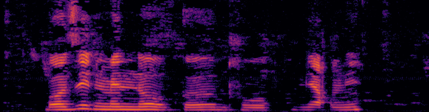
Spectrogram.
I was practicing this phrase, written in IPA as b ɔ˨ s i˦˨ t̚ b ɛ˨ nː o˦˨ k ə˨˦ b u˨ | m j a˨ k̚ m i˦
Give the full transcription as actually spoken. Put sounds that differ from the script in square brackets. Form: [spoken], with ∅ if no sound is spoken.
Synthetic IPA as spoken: b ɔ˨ [z] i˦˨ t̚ [m] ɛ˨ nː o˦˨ k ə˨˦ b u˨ | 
